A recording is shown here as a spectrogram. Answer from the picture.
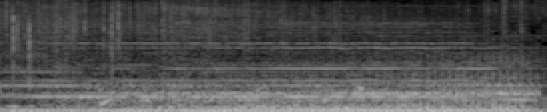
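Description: Logo-intro music and sound effect: a loud, steady deep bass swell with several held tones and a hissing splash-like wash on top, beginning to die away right at the end.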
